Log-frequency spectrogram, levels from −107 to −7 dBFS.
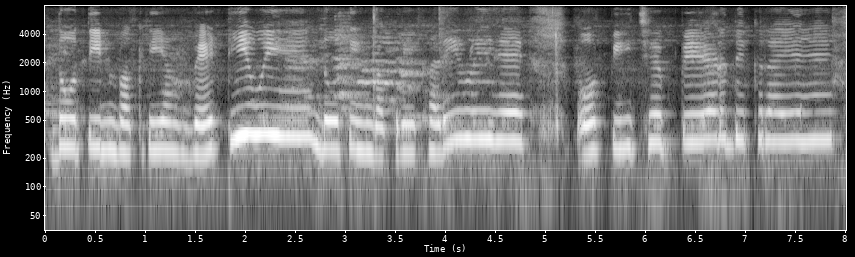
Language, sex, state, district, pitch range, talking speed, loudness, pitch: Hindi, female, Bihar, Sitamarhi, 240-310 Hz, 120 wpm, -18 LUFS, 290 Hz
